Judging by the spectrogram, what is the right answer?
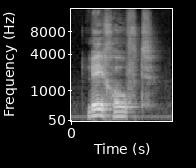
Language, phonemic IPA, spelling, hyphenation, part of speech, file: Dutch, /ˈleːx.ɦoːft/, leeghoofd, leeg‧hoofd, noun, Nl-leeghoofd.ogg
- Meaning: airhead, birdbrain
